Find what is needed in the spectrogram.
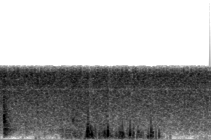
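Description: Wind buffeting the microphone, a steady rushing noise with a few short, louder gusts about a second in.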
